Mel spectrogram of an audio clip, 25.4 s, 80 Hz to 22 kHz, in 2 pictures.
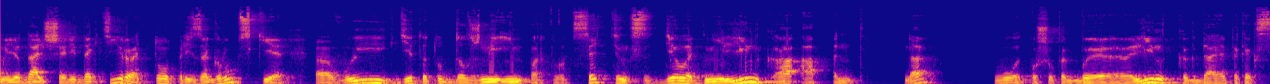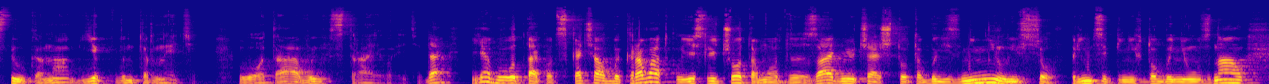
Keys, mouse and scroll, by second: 0.9 middle click, 5.4 click, 10.2 middle click, 13.0-14.3 middle drag, 16.5-17.6 middle drag, 19.9-20.5 middle drag, 21.5-22.7 middle drag.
